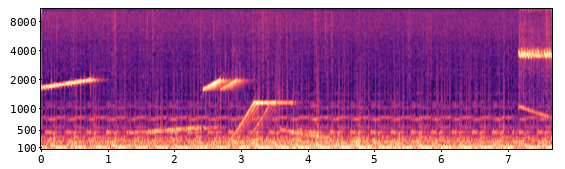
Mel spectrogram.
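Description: Chiptune video game music plays steadily with a low droning beat.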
